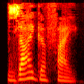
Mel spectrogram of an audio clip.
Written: zygophyte

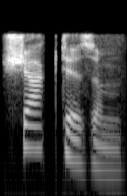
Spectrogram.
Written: Shaktism

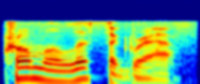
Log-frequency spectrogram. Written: chromolithograph

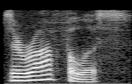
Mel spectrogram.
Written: xerophilous

